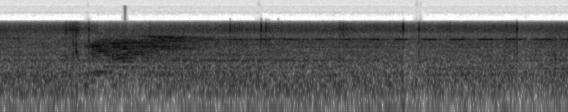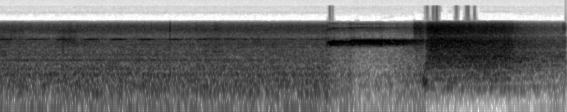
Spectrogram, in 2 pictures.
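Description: Electric multiple-unit train at a station platform: steady running rumble with a thin high whine, then near the end a short high beep followed by a loud hiss of about a second.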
